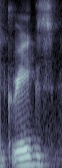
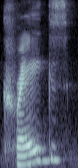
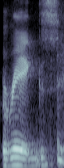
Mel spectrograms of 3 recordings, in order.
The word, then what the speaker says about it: Griggs: mean when I tell people my name is Griggs like 95% of the time they say Craigs like like c r a i GS and I'm like no Griggs g r i oh everyone always thinks it's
